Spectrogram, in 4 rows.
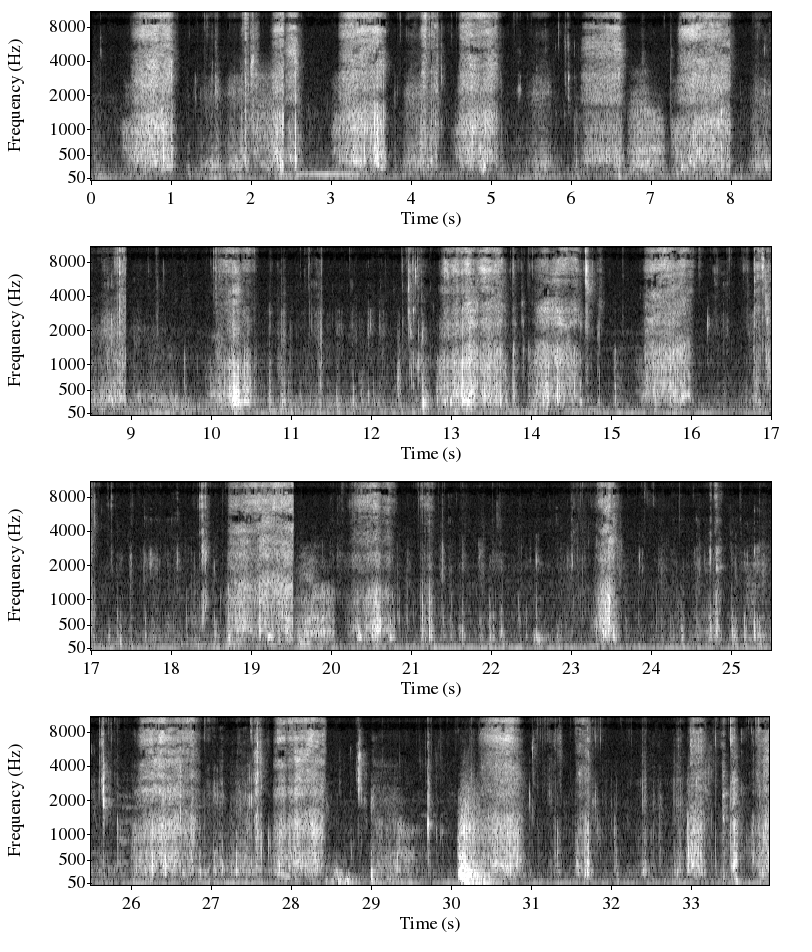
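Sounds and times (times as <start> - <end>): person chewing noodles: 0.0 - 33.9.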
